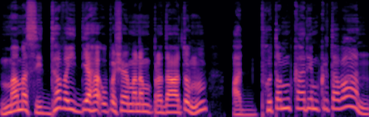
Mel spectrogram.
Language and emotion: Sanskrit, happy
